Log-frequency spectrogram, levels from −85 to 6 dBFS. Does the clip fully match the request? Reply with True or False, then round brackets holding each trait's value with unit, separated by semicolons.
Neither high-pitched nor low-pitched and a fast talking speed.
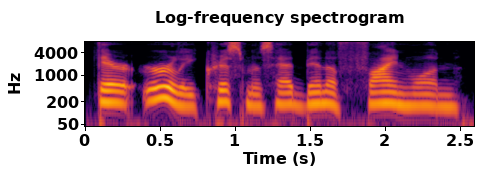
False (175 Hz; 185 wpm)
